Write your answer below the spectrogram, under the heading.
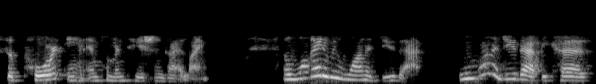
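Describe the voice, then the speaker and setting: A woman from Taiwan whose first language is Mandarin Chinese, presenting a training webinar in an earnest way with frequent ums and restarts. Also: medium pitch. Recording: tinny phone-line audio.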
